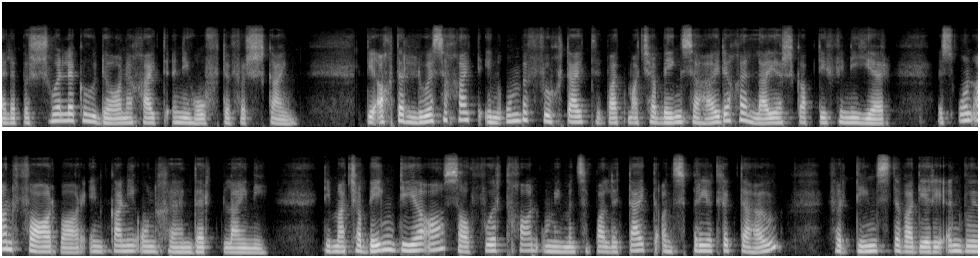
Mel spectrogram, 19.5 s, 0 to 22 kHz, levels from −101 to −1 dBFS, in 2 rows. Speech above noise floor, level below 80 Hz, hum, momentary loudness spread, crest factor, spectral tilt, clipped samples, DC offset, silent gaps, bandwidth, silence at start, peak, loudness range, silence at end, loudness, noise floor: 34 dB; -68 dBFS; none; 8 LU; 18 dB; -6.5 dB/octave; under 0.1%; under 0.1%; none; 9.8 kHz; 0 s; -10 dBFS; 2 LU; 0 s; -28 LUFS; -62 dBFS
